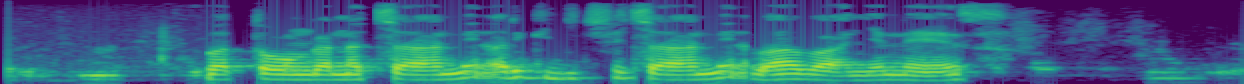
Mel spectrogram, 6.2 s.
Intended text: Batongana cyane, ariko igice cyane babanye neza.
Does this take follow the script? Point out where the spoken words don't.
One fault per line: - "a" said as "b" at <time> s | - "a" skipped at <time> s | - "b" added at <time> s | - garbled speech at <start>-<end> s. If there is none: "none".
none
